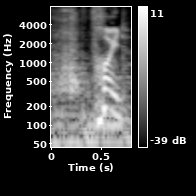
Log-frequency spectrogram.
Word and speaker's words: Freud: Freud. Sigmund. Oui. Tranchant, coupant. Oui. Eh, ça fait plaisir. En plus, vous avez prononcé Freud comme il fallait et tout.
